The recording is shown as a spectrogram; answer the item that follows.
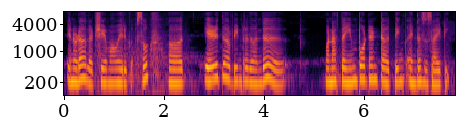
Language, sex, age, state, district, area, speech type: Tamil, female, 30-45, Tamil Nadu, Ariyalur, rural, spontaneous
